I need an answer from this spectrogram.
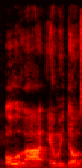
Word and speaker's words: hola: H or La Ace in Spanish you're not going to pronounce the h so that's the reason why we say hola and we don't say hola so I don't think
